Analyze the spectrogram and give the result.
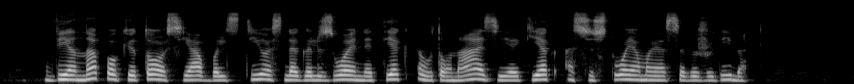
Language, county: Lithuanian, Klaipėda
